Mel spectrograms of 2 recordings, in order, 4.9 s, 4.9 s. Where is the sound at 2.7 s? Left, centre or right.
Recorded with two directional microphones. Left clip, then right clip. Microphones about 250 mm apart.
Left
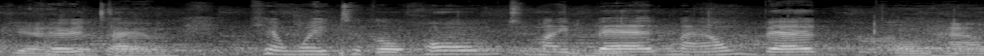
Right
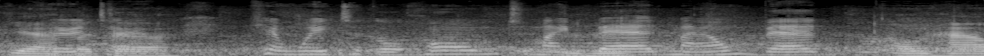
Centre.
